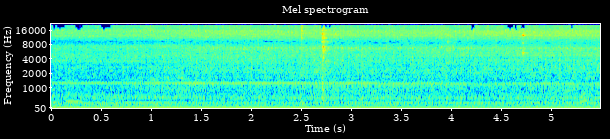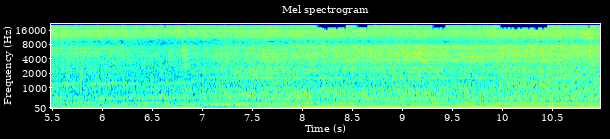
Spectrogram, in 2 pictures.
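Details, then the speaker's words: Car engine with a knock after a gearbox/CVT replacement, fixed by adding two washers under the starter because the plate between gearbox and engine had been left out: a steady, even idle with no knock, picking up cleanly on throttle; normal idle. "все причина ясна подкинули дві шайбочки под под стартер і в бо міжду коробкою і мотором не поставили прокладки"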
